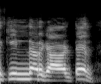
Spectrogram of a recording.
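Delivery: "কিন্ডারগার্টেন" with a hard t in the last syllable; "কিন্ডারগার্টেন" pronounced kin-dar-gar-TEN; ends in hard TEN. Shown as a demonstration. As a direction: say "কিন্ডারগার্টেন" ending in a crisp "ten". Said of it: "গার্ডেন না রে ভাই".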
